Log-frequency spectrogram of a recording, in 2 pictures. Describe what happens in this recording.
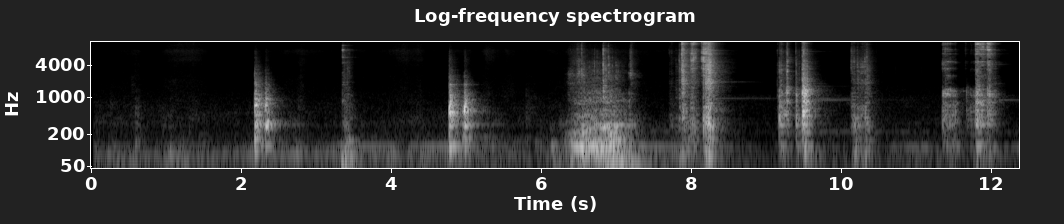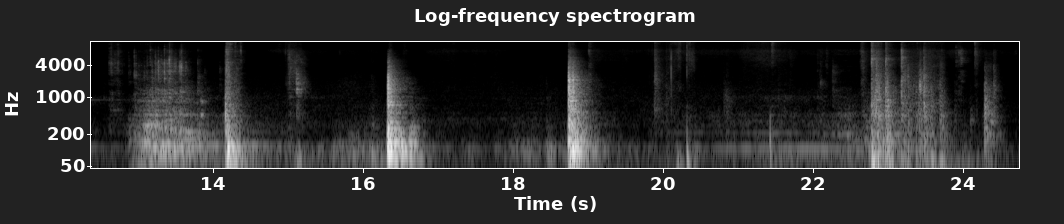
I sat the glass in the drawer, same with a mug. Opened another drawer and put forks inside. Than closed the drawers and closed the window.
